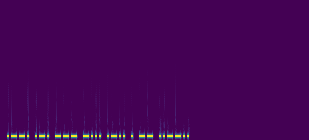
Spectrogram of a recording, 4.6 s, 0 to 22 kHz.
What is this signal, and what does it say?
Morse code, heard as a keyed tone, about 40 wpm, 700 Hz. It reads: PROBLEM?
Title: Sentences from Top 1000 Words - Review Part 4 - 40wpm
